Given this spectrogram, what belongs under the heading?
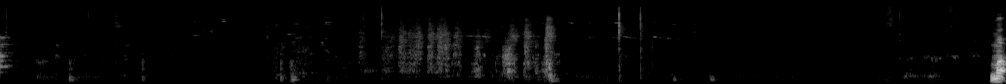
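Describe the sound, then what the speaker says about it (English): A puppy crying at a door: faint, sparse whimpers and scratchy sniffing sounds, mostly quiet with a burst of activity midway and a louder yelp at the end. "My puppy's at the door crying for me."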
